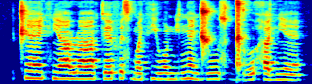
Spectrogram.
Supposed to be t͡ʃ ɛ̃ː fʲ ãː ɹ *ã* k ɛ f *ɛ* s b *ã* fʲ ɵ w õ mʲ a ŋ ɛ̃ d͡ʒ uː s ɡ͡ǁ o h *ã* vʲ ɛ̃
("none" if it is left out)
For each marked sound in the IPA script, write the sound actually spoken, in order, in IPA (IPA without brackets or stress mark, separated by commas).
ãː, ɛ, ã, a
